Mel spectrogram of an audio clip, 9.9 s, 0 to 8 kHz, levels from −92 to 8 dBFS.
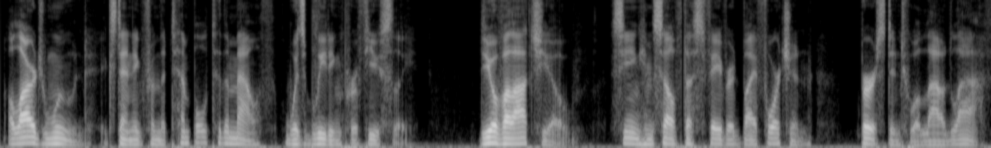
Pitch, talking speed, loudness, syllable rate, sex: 90 Hz, 150 wpm, -22 LUFS, 5.2 syllables/s, male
